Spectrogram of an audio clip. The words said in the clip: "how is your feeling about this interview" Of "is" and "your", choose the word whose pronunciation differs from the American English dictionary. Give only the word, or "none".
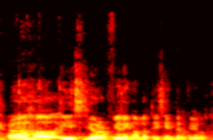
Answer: is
